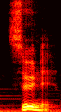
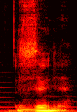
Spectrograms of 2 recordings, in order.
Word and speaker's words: Söhne: It's a very short, like Söhne. Söhne. Yeah, yeah. Just a bit longer at the end.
